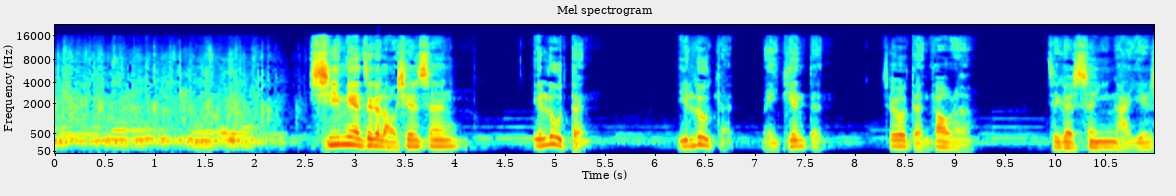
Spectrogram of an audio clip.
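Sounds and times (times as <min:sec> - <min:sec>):
congregation clapping during a church service: 0:00.0 - 0:03.3
speech: 0:02.6 - 0:04.2, 0:04.8 - 0:05.4, 0:06.2 - 0:09.2, 0:09.9 - 0:10.9.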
